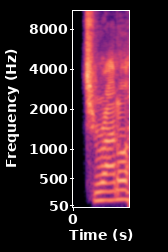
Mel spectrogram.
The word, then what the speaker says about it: Toronto: a person who has been in Toronto recently or Toronto, sorry, not the T is silent. I'd be killed if I if someone heard me say that. Um, Toronto has the perfect infrastructure for it.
